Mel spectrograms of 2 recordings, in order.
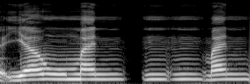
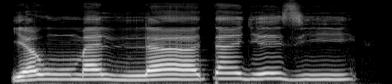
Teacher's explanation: Masukkan tanwin, bunyi tanwin itu ke dalam huruf lam, maka tidak ada lagi bunyi tanwin. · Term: idgham bila gunnah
